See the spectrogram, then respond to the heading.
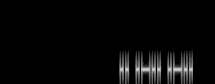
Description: Morse code, heard as a keyed tone, about 44 wpm, 700 Hz. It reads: ILL
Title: Top 1751-2000 Words 45wpm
